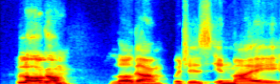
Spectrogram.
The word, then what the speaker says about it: lagom: There's a beautiful Swedish word, Josef, correct me if I'm wrong on the pronunciation, but I think it's logom. Lagom.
